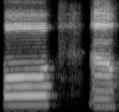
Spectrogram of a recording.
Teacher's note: Dia terangkat pangkal lidah tapi infitah bahagian tengah lidah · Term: huruf qaf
